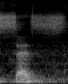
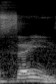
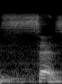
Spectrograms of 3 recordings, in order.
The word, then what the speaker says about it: says: 6 is say, 7 is says, not says, says.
